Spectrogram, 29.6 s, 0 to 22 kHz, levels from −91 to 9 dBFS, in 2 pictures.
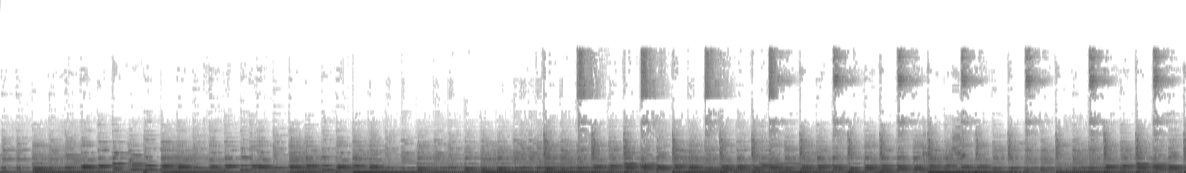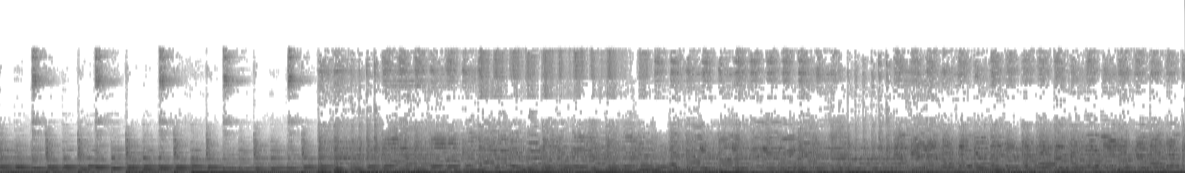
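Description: From 4.33 to 9.81 s, and again from 20.85 to 23.05 s, a call bitrate drop makes the sound coarse and watery. The texture points to the encoder falling from about 48 kbps to around 17 and then 16 kbps. In the first stretch the top end also narrows from 20 kHz to 12 kHz, dulling the sound. Packet loss leaves gaps or clicks, but here the degradation is continuous and lifts once the rate recovers.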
